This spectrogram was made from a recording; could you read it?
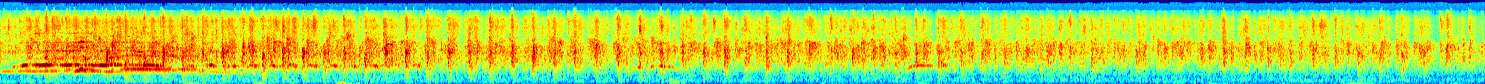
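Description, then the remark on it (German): An audience in Kiel applauds steadily for almost twenty seconds, applause meant for someone in Minneapolis, a dense wash of many hands clapping at once, loud at the start and easing only slightly, with a few faint voices calling out early on. “Jetzt mal ein Applaus für Minneapolis.”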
